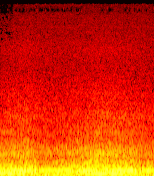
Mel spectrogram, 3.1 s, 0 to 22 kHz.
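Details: BMW E39 540i 4.4 V8 surging at low rpm with foot barely on the throttle: the deep rumble rises and dips unevenly below about 2.35% throttle position but holds steady above it. Owner suspects a throttle pedal wire, vacuum leak or timing.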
